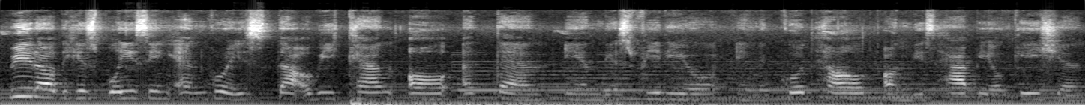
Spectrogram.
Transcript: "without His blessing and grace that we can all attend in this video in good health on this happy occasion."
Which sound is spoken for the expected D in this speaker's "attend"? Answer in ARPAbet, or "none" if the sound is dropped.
D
